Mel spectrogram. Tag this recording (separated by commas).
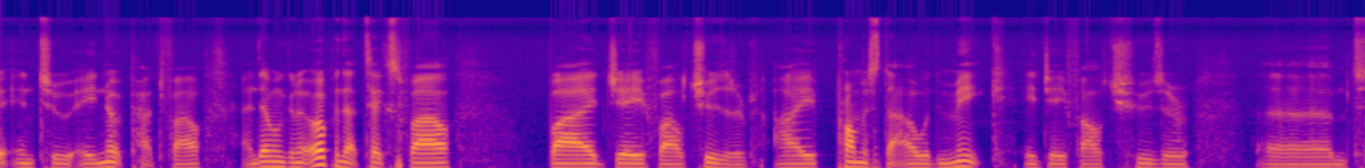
Speech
